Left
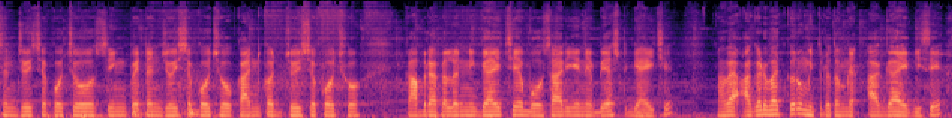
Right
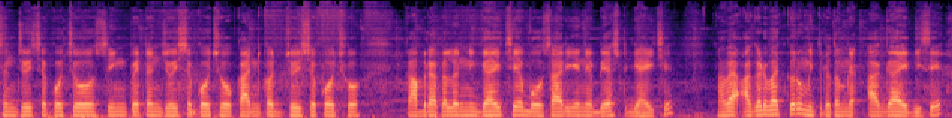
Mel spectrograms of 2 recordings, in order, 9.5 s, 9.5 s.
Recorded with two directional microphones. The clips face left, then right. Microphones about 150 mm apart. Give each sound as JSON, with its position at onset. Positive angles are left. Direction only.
{"t": 0.2, "sound": "speech", "side_deg": -35}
